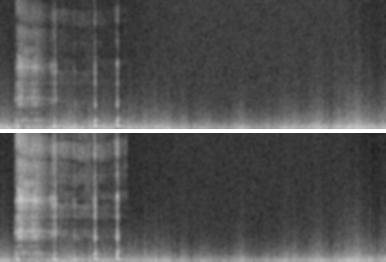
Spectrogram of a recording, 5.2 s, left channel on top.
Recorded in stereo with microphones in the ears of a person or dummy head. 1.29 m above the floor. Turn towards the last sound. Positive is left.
turn(degrees=-45)  # may be behind; listen again after turning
